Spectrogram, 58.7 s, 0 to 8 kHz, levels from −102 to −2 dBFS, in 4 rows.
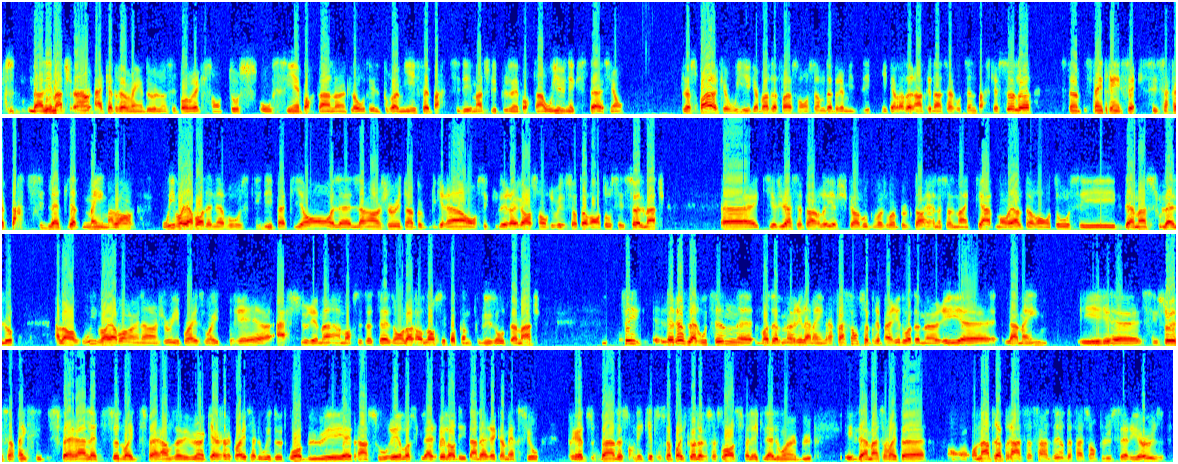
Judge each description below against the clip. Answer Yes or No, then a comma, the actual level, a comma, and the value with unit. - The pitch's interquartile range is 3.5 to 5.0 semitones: No, average, 2.9 semitones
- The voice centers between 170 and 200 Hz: No, low, 135 Hz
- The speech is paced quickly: Yes, fast, 255 wpm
